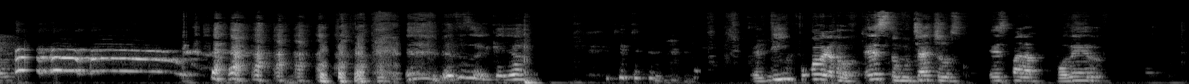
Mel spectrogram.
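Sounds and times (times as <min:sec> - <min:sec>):
person imitating a rooster crowing: 0:00.0 - 0:02.0
laughter: 0:01.8 - 0:04.8
speech: 0:01.9 - 0:05.4, 0:06.2 - 0:06.8, 0:07.5 - 0:11.1.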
